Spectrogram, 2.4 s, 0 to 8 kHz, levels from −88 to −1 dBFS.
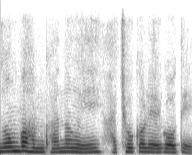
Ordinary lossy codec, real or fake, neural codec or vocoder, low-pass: Opus, 16 kbps; fake; codec, 16 kHz in and 24 kHz out, 0.4 kbps, LongCat-Audio-Codec, fine tuned four codebook decoder; 7.2 kHz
